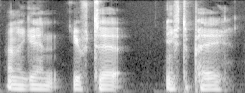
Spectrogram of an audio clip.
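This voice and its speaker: A man's voice: low-pitched, monotone, normal speed, dry recording, studio quality. A man co-hosting a casual tech podcast, asking short follow-up questions. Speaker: podcast co-host.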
